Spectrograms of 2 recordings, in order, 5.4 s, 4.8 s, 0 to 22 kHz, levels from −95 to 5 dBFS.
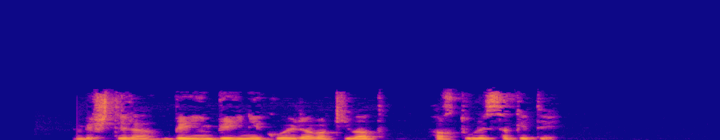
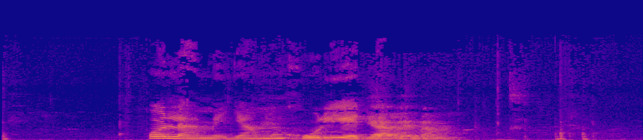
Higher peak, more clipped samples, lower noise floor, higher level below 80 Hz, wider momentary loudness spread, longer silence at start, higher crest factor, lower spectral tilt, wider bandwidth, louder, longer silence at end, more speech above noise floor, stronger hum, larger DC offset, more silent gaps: first, -6 dBFS vs -14 dBFS; neither; first, -89 dBFS vs -69 dBFS; first, -62 dBFS vs -70 dBFS; second, 11 LU vs 22 LU; first, 0.6 s vs 0.05 s; about the same, 18 dB vs 18 dB; about the same, -5 dB/octave vs -4.5 dB/octave; second, 8 kHz vs 16.5 kHz; first, -23 LUFS vs -30 LUFS; first, 1.25 s vs 0.4 s; first, 67 dB vs 39 dB; neither; neither; neither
